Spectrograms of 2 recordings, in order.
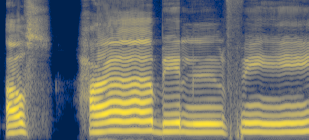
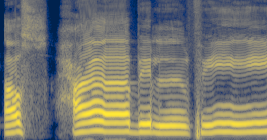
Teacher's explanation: এখানে অকফ করার কারণে জের পরে ইয়া সাকিন এক আলিফ টানটা তিন আলিফ টান হয়ে গেছে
